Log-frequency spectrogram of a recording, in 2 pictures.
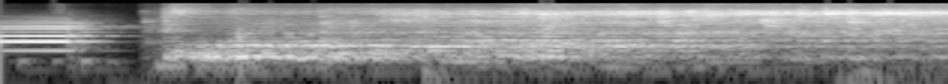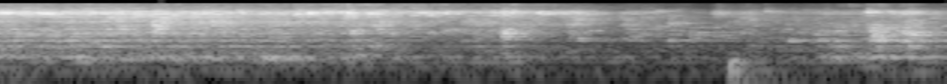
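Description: A held trumpet note cuts off just after the start, then a toilet flushes: a loud rush of water lasting about five seconds that thins out near the end.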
